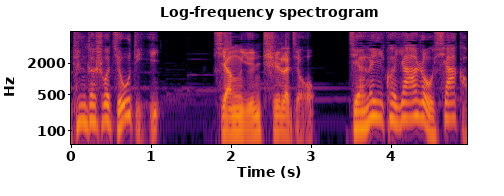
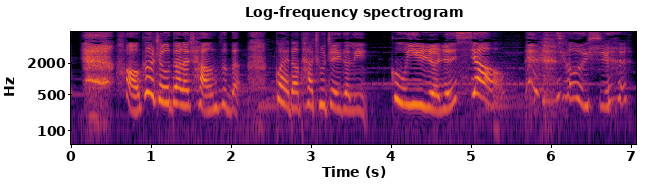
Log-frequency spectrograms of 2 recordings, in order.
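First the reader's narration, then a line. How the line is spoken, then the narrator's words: Laughing. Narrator (Chinese): 说的众人都笑了，说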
